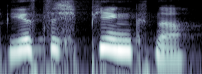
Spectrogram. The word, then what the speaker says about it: jesteś piękna: Iwan said that you should learn jesteś piękna. A nie kurwa. Say that again, how do I pronounce that?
